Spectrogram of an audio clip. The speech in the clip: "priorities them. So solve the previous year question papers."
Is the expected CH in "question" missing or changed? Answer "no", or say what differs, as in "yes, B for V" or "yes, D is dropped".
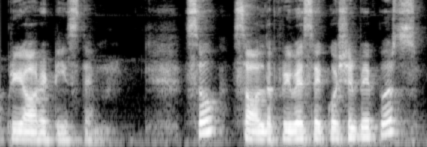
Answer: yes, SH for CH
